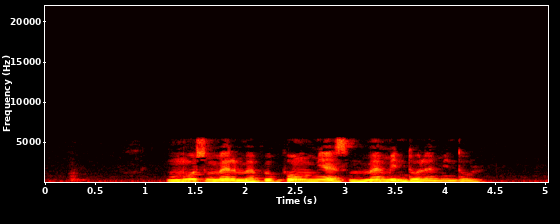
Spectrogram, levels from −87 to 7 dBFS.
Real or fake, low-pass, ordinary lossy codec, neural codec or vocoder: real; 5.4 kHz; AAC, 48 kbps; none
